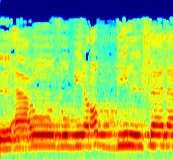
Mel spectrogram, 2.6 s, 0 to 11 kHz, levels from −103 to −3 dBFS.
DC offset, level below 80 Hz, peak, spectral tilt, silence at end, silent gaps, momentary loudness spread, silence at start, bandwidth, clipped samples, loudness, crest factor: 0.2%; -54 dBFS; -2 dBFS; -5.5 dB/octave; 0 s; none; 4 LU; 0 s; 8 kHz; under 0.1%; -13 LUFS; 10 dB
